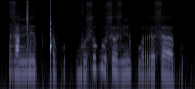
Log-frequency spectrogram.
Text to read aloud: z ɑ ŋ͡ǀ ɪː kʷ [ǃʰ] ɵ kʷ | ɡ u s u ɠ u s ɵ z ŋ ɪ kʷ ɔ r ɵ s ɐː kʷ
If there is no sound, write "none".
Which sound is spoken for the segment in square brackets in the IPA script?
ǃ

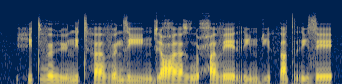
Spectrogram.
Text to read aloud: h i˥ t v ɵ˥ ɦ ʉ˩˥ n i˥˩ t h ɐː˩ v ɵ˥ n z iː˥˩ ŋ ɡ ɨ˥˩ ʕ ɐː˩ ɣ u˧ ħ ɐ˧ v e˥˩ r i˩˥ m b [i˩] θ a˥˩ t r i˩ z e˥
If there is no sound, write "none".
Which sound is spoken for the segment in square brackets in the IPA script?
i˩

